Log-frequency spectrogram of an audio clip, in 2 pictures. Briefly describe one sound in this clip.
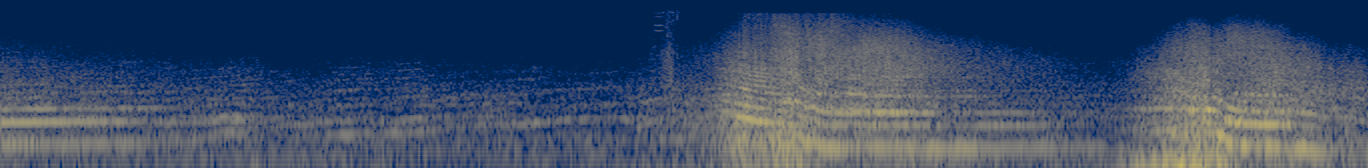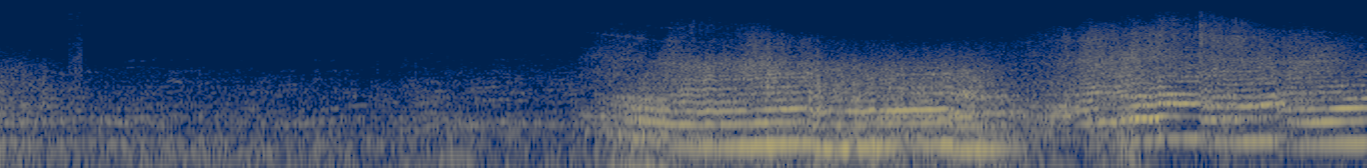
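Racing car engines whine at high pitch, roaring loudly as cars speed close past.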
